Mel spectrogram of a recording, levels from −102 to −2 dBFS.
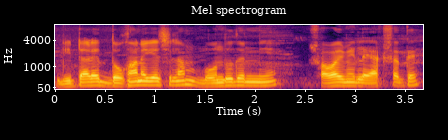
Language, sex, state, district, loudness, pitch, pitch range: Bengali, male, West Bengal, North 24 Parganas, -17 LUFS, 120 Hz, 105-130 Hz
